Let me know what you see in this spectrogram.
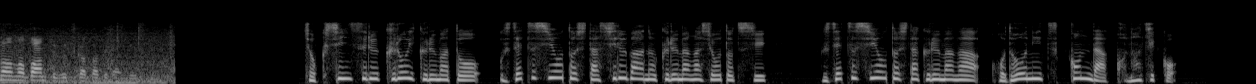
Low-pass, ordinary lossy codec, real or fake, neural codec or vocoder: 7.2 kHz; MP3, 64 kbps; fake; autoencoder, 48 kHz, 128 numbers a frame, DAC-VAE, trained on Japanese speech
